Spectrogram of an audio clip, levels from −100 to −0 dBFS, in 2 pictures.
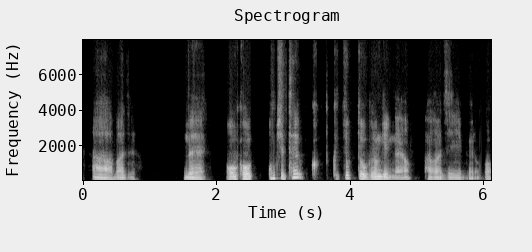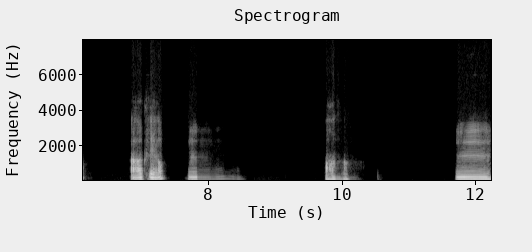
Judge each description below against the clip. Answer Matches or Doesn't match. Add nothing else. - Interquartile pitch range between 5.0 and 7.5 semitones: Doesn't match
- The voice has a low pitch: Matches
